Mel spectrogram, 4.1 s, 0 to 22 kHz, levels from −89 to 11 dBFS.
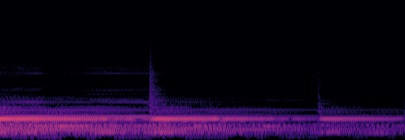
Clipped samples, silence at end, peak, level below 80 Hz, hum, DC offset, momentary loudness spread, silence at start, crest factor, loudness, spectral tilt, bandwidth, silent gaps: under 0.1%; 0 s; -26 dBFS; -78 dBFS; none; under 0.1%; 16 LU; 0 s; 16 dB; -43 LUFS; -10 dB/octave; 4 kHz; none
